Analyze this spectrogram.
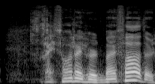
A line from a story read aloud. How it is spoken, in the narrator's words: he gasped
